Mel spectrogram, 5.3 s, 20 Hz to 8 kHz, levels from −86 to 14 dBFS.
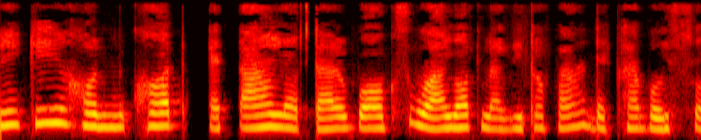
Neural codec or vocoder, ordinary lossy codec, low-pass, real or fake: codec, 16 kHz, 1 kbps, FreqCodec, larger model; MP3, 32 kbps; 7.2 kHz; fake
